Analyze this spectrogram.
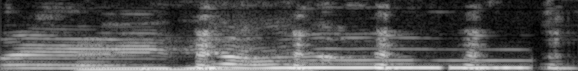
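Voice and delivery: high, slow drawn-out yahoo; excited yahoo. Real, not acted. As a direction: whoop it up for the crowd. Urging audience to wave.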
